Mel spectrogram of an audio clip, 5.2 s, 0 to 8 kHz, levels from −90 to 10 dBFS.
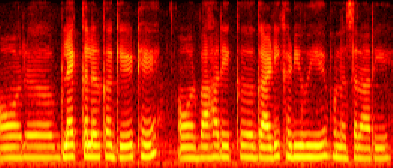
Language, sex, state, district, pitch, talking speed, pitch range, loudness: Hindi, female, Chandigarh, Chandigarh, 200 Hz, 215 wpm, 195-210 Hz, -17 LUFS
